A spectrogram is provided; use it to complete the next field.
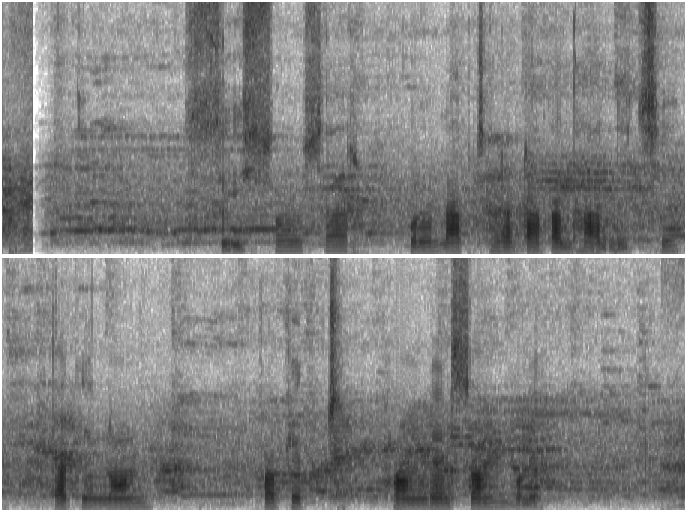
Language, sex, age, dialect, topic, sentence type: Bengali, male, 18-24, Western, banking, statement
